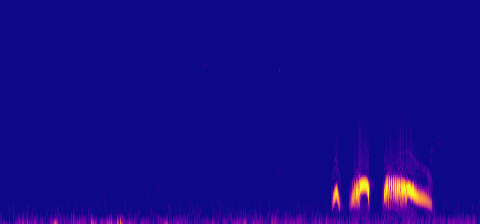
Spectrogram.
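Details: Cooing spotted dove from Cà Mau, Vietnam, noted for a good song pattern. After a quiet start, a single phrase ends the recording: two brief hooting notes, then a drawn-out falling coo.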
